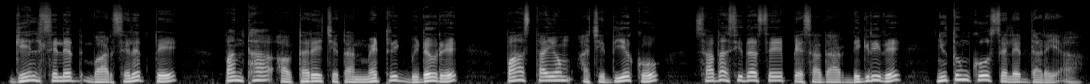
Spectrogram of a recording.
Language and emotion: Santali, neutral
